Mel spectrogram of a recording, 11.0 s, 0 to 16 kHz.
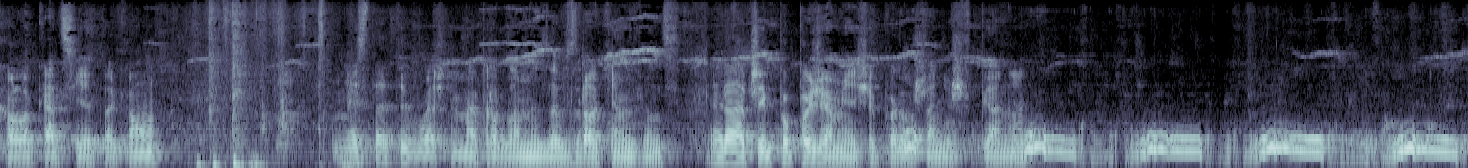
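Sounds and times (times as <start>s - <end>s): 
speech: 0.0s - 1.6s, 2.4s - 7.9s
older pigeon cooing in a low bass voice: 2.4s - 10.9s.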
